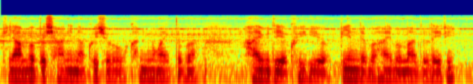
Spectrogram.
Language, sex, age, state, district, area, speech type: Manipuri, male, 18-30, Manipur, Chandel, rural, spontaneous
